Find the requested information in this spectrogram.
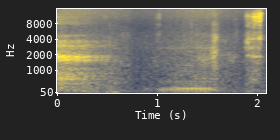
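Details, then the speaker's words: Dog snoring very loudly, picked up by a nearby microphone while someone paints and talks. "if you can hear the dog snoring now I've got this microphone and I don't know this one snowy very loudly"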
